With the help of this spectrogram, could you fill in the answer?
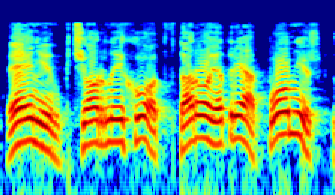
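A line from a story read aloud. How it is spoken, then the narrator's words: Shouting after someone. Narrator (Russian): закричал мне вслед Ролон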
